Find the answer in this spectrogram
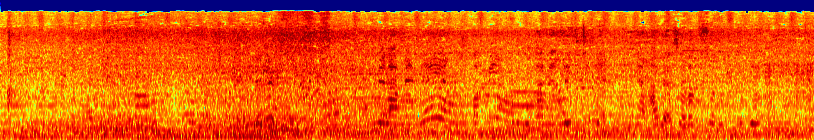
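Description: Steady street traffic rumble, swelling as a vehicle passes about two to three seconds in, with faint background voices.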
